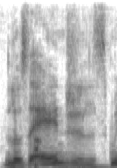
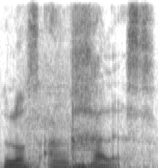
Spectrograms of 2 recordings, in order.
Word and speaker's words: Los Angeles: Los Angeles mit Ash spricht man es aus, nicht A. – Los Angeles.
